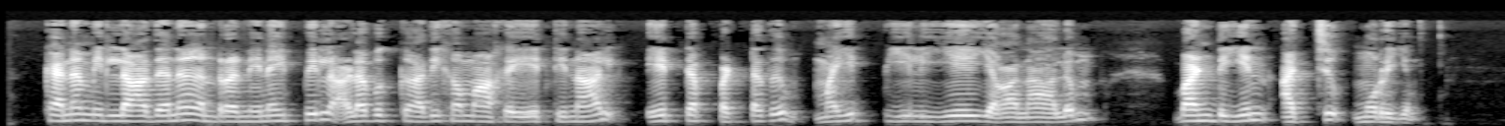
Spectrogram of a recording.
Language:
Tamil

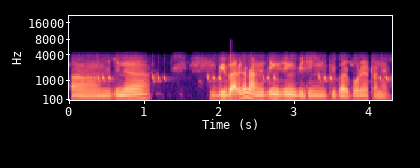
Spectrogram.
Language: Bodo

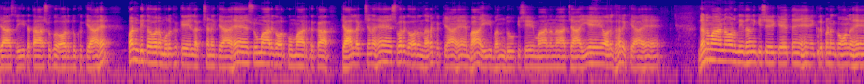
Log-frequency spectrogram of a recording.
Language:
Hindi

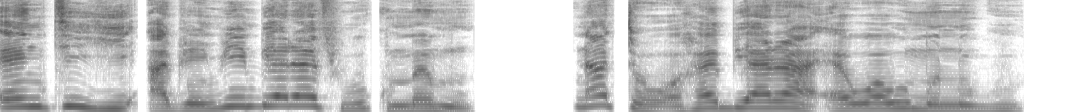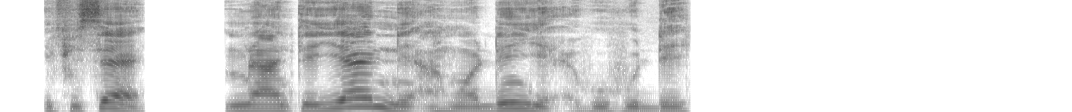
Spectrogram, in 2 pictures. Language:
Akan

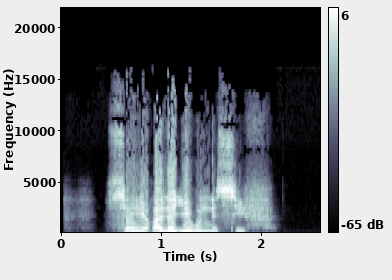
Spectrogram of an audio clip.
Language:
Kabyle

